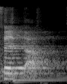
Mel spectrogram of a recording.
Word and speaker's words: zeta: 有 Z，它的西班牙文名字叫做 Theta，它的发音就跟英文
